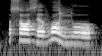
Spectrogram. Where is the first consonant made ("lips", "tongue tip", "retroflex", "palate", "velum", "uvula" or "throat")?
tongue tip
